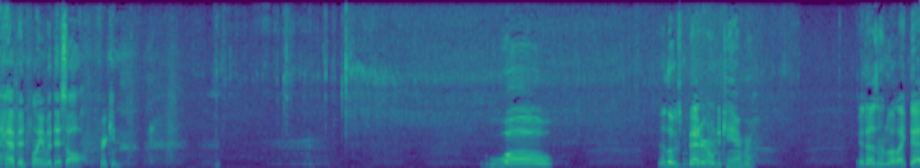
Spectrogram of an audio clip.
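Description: A fidget spinner whirs softly as it spins.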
